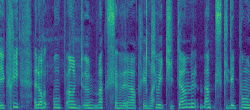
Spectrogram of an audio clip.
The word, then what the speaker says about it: Max Havelaar: Il y a le Max Havelaar. Oui. Je pense que je prononce bien. Oui, c'est Havelaar, voilà.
